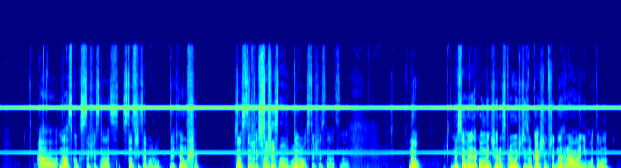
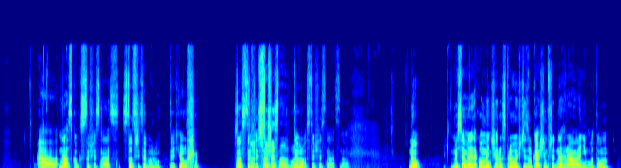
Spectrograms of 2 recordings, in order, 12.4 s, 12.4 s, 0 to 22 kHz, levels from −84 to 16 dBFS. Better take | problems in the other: second | high-pitched whine; loud; throughout; 8 kHz, 5 dB below the speech

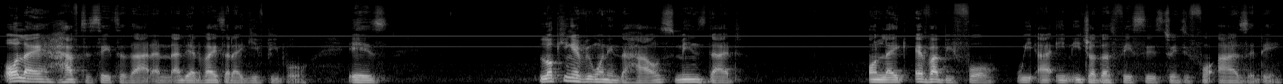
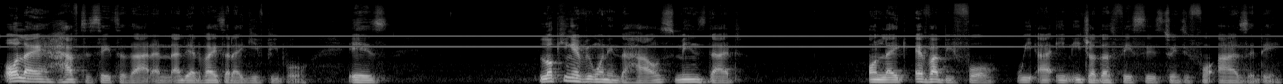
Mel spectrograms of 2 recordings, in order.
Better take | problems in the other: first | high-pitched whine; loud; throughout; 3.5 kHz, 8 dB below the speech; faint in the first

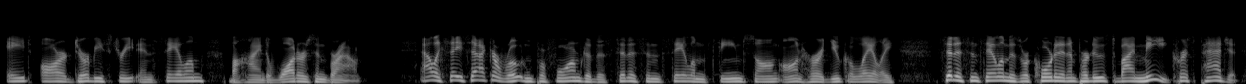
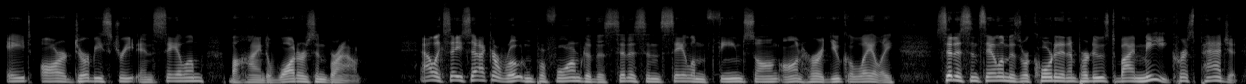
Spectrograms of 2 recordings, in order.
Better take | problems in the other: second | muffled; very; fading above 3 kHz

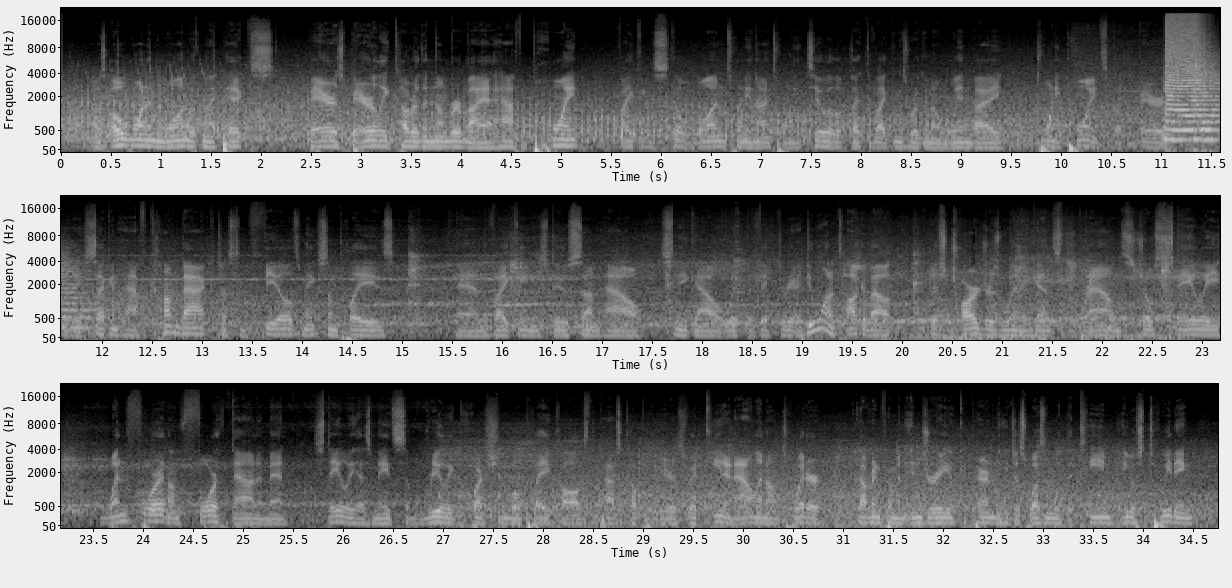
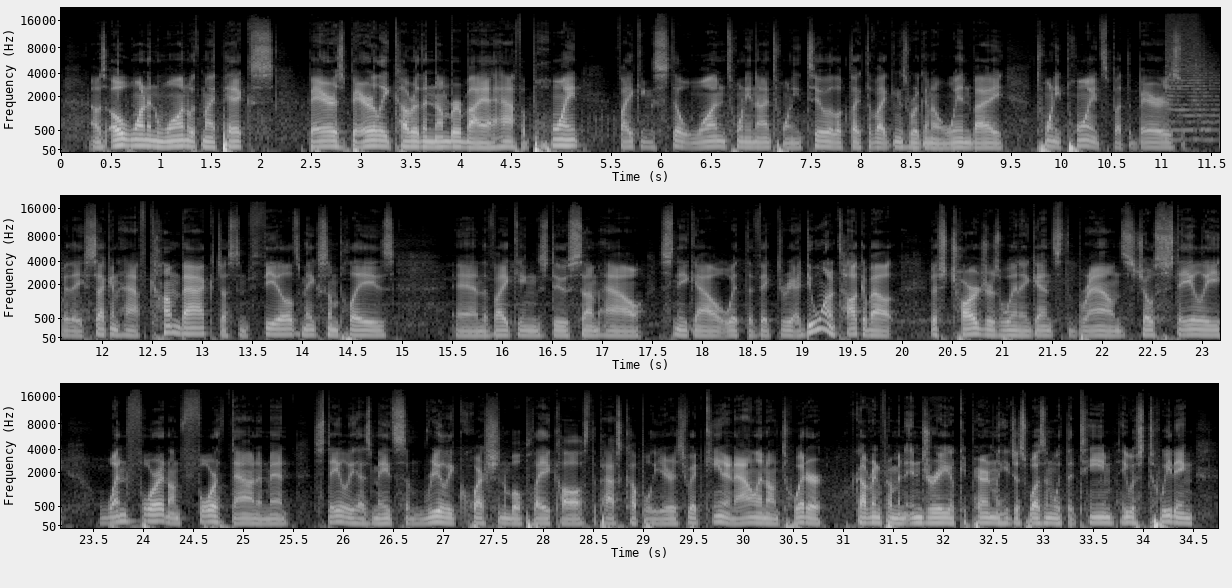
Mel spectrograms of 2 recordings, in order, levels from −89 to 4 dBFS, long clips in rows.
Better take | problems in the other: second | train or aircraft noise; loud; throughout; 2 dB below the speech; faint in the second

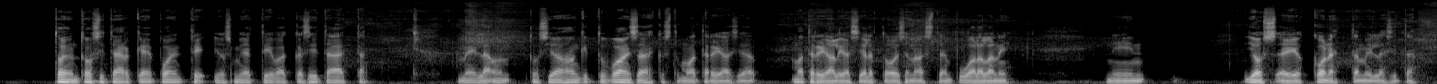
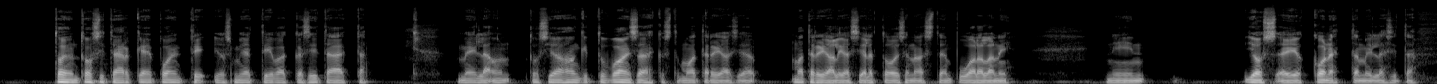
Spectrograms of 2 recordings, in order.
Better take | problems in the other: second | hiss; faint; from 3 s on; 20 dB below the speech

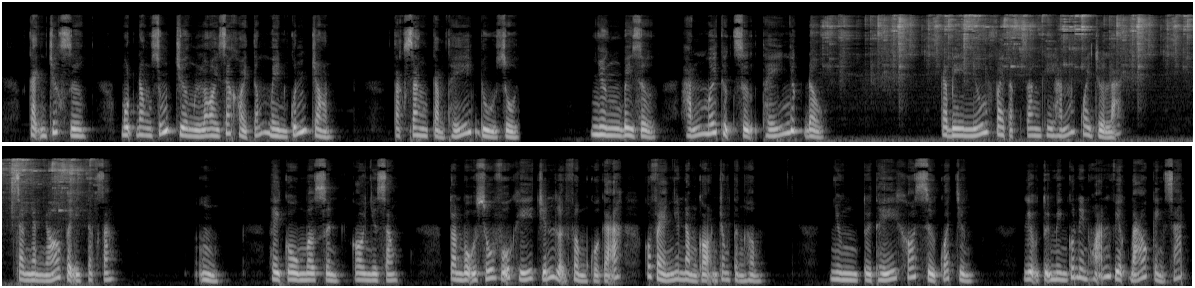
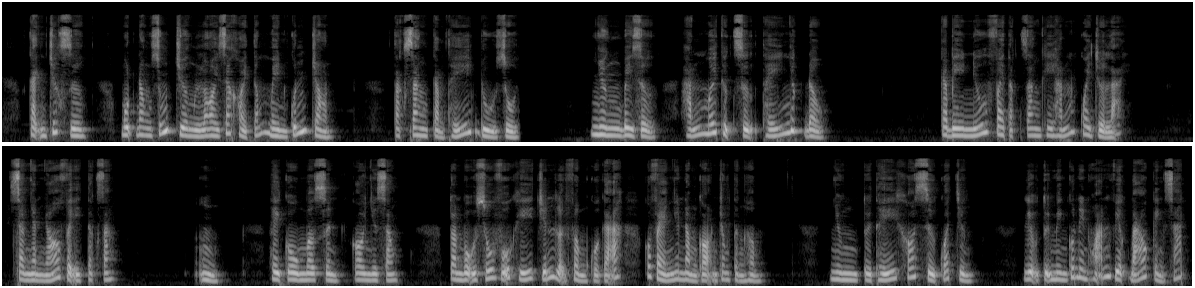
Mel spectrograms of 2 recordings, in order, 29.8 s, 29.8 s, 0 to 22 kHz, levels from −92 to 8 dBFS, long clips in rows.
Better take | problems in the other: second | jangling keys; loud; from 10 to 16 s; peak 2 dB above the speech

